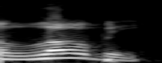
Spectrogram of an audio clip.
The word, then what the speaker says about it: Laube: The pronunciation, L-O in caps. So that's got to be low, right? Low. So Lobe.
